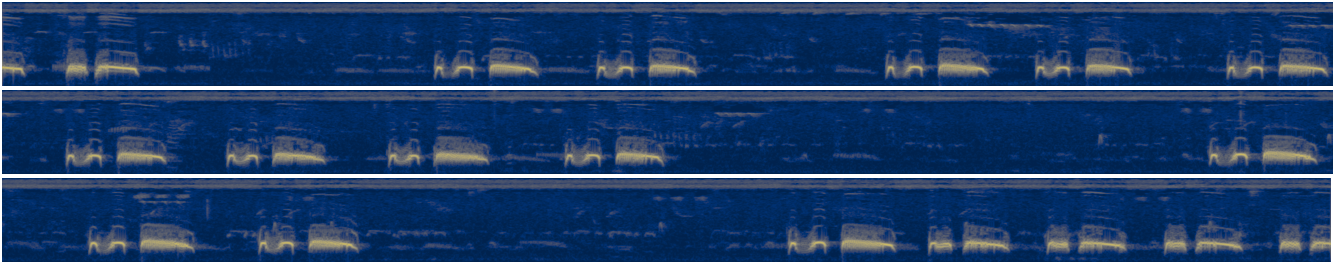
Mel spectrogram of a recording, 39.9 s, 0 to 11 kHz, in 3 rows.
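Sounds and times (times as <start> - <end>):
dove cooing: 0.0 - 2.1, 3.3 - 7.2, 7.8 - 11.5, 12.1 - 20.1, 25.2 - 33.0, 33.8 - 39.9.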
